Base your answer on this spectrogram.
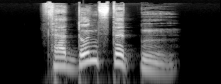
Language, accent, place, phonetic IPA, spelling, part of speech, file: German, Germany, Berlin, [fɛɐ̯ˈdʊnstətn̩], verdunsteten, adjective / verb, De-verdunsteten.ogg
- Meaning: inflection of verdunstet: 1. strong genitive masculine/neuter singular 2. weak/mixed genitive/dative all-gender singular 3. strong/weak/mixed accusative masculine singular 4. strong dative plural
